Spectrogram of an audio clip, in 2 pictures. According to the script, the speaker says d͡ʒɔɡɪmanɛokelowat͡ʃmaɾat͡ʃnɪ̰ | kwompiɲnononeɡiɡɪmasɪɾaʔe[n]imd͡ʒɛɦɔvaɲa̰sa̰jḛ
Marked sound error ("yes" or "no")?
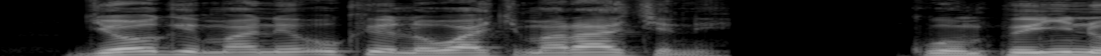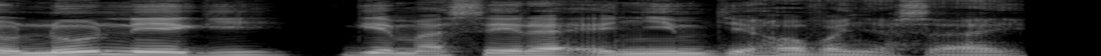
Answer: yes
